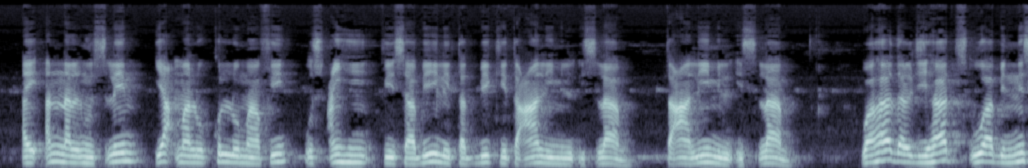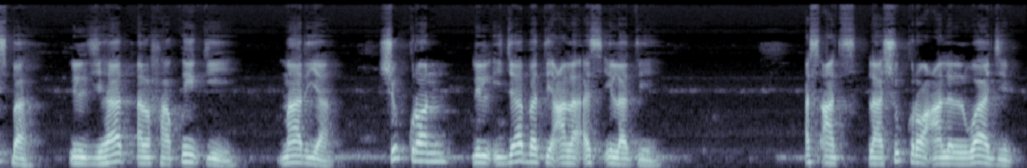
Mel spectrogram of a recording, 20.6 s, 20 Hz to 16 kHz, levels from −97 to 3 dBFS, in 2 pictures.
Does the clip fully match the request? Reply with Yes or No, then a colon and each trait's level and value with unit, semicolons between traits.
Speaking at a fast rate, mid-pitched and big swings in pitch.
No: average, 90 wpm; medium, 150 Hz; wide, 5.7 semitones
